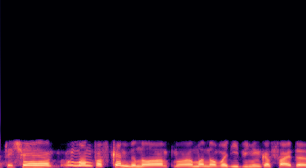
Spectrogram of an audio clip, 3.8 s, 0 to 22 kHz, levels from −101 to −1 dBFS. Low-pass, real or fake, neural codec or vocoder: 3.6 kHz; fake; codec, 16 kHz, 4 kbps, X-Codec, HuBERT features, trained on LibriSpeech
